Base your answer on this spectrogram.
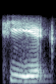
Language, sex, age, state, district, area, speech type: Kashmiri, female, 18-30, Jammu and Kashmir, Ganderbal, rural, conversation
